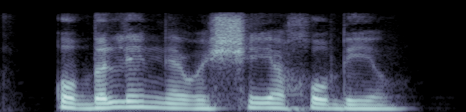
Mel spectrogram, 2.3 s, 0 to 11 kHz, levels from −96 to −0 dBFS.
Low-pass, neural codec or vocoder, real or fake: 7.2 kHz; codec, 16 kHz, 2 kbps, FunCodec, trained on Chinese and English, 25 frames a second; fake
